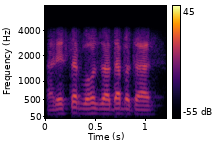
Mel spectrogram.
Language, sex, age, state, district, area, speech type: Urdu, male, 18-30, Delhi, East Delhi, urban, conversation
